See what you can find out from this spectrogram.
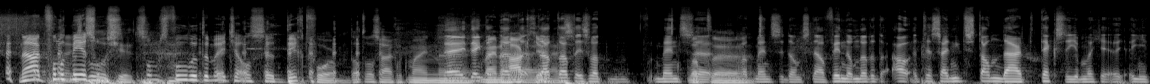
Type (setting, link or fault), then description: setting, busy venue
